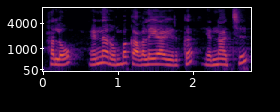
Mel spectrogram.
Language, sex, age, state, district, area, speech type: Tamil, female, 30-45, Tamil Nadu, Ranipet, urban, read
